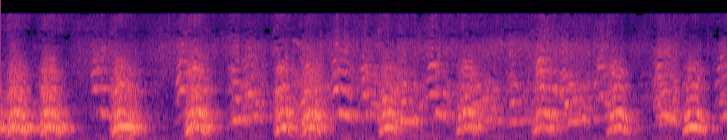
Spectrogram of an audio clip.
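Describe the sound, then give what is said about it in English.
A pack of Husky sled dogs, led by King, an Eskimo lead dog, barks and yips excitedly while blazing a trail through storm and snow in the Yukon. Many overlapping barks form a rapid, continuous chorus, loud throughout, with no one speaking. “On you Huskies! King, the swiftest, strongest of Eskimo lead dogs, blazes the trail through storm and snow for Sergeant Preston as he meets the challenge of the Yukon.”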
